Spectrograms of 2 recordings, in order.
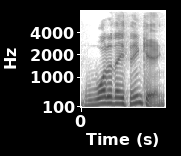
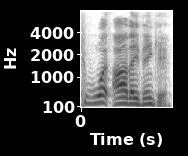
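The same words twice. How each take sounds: First: Said in the usual way. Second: "are" hit hard, high and exasperated; stress on ARE. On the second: Acted. Critic questioning the forum's praise, incredulous stress on "are".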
